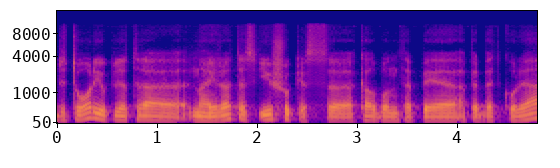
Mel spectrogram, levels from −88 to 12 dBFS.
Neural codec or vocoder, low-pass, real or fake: codec, 24 kHz, 0.5 kbps, DualCodec; 10.8 kHz; fake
